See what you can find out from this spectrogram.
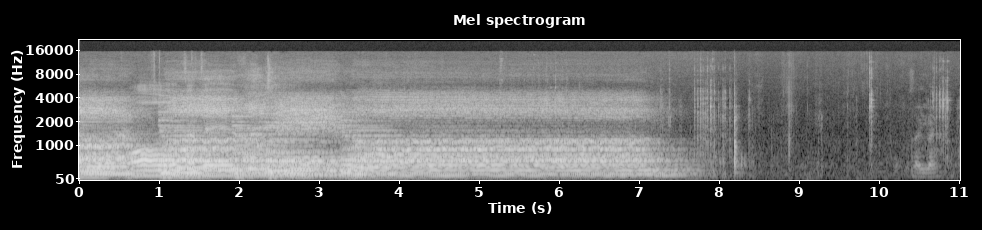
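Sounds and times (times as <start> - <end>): ratchet creak: 10.6 - 11.0.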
